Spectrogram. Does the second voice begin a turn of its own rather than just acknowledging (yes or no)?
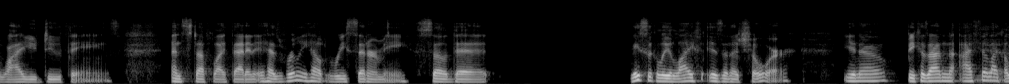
no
